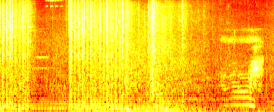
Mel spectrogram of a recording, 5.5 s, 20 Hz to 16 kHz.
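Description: P-36A Hawk machine guns in the War Thunder air-combat game, rapid bursts of rattling fire in several sustained volleys with short gaps, closing with a quieter tonal engine sound.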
